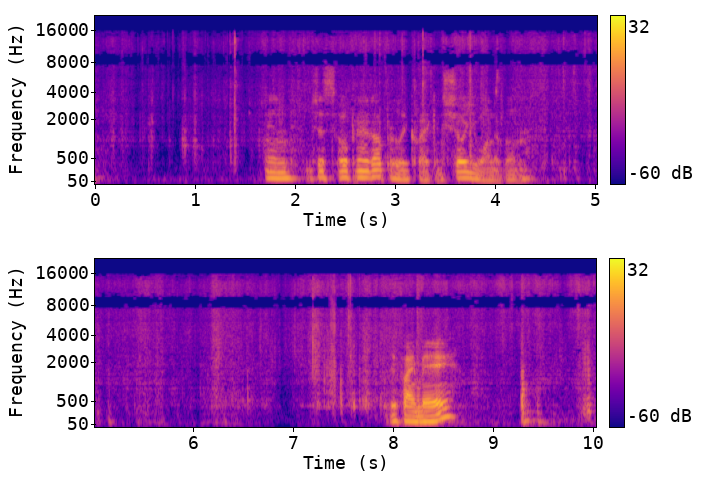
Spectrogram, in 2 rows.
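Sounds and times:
plastic crinkling: 0.0s - 10.0s
scissors cutting bubble wrap: 0.0s - 10.0s
sharp plastic crackles: 0.0s - 10.0s.

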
